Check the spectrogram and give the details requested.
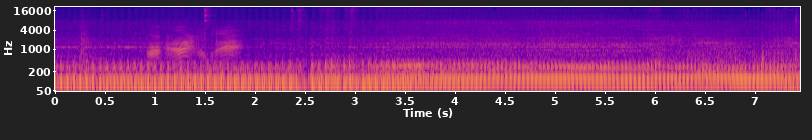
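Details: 1998 Honda 300 4x4 ATV, sitting for years, running after a Honda Foreman 450 carburetor was installed and the gas tank vented; steady single-cylinder thump with light patter on top, no stumble or miss, no smoke. Normal running; later stalled, CDI suspected.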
